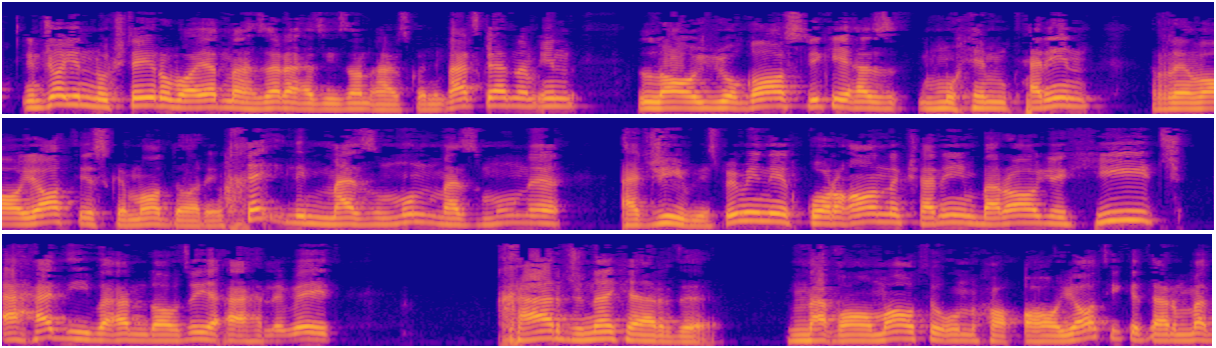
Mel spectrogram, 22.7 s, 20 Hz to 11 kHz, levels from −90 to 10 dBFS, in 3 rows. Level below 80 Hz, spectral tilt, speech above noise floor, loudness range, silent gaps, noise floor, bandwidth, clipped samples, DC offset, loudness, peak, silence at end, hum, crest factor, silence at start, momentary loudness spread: -46 dBFS; -7.5 dB/octave; 60 dB; 2 LU; none; -74 dBFS; 8.6 kHz; under 0.1%; under 0.1%; -14 LUFS; 0 dBFS; 0 s; none; 14 dB; 0.15 s; 7 LU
